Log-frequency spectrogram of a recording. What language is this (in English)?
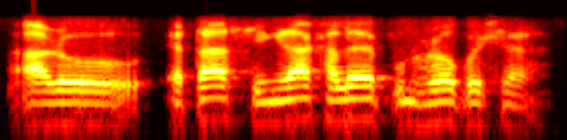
Assamese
